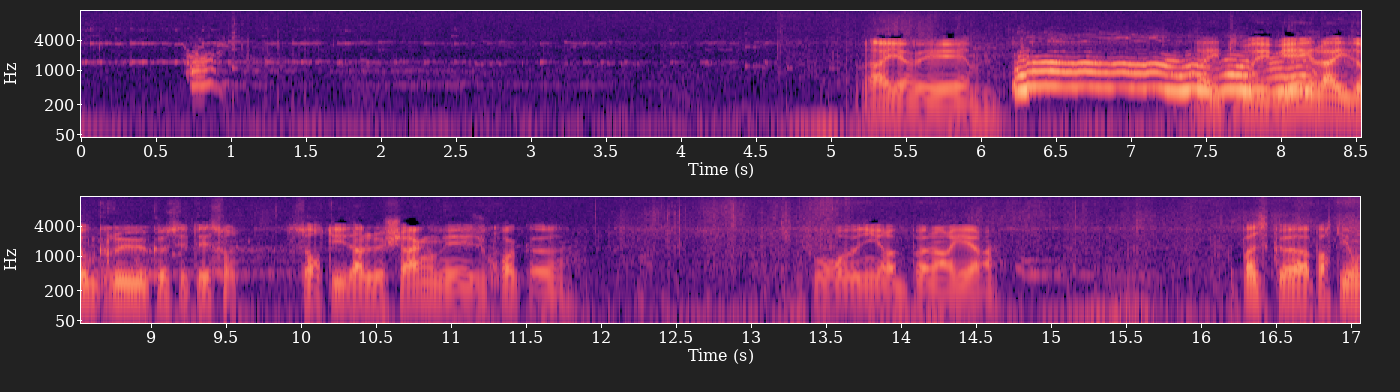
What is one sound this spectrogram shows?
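Hounds bay and yelp outdoors.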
